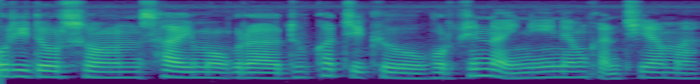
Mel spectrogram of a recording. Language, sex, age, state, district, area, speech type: Bodo, female, 45-60, Assam, Kokrajhar, rural, read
